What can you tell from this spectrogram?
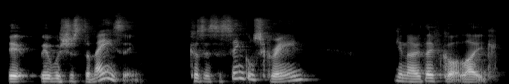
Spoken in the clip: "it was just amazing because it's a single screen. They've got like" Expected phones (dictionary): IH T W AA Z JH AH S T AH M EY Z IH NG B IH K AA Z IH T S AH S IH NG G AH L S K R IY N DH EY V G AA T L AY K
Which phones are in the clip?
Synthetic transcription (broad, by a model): IH T W AA Z JH AH S T AH M EY Z IH NG K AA Z IH T S AH S IH NG G AH L S K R IY N DH EY V G AA T L AY K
